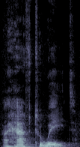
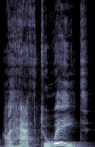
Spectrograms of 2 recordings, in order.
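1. É dito rápido, com "have to" juntas. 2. Cada palavra é dita devagar e completamente. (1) "mas nós falamos rápido. Parece" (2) "É assim que nós falaríamos"

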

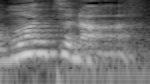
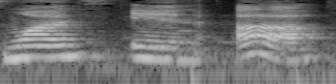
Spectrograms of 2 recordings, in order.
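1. As palavras se juntam e são ditas rapidamente, como uma unidade só. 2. Cada palavra é dita separadamente, com pausas. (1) "Tudo rápido. fica once in a" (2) "Essas três palavras"

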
